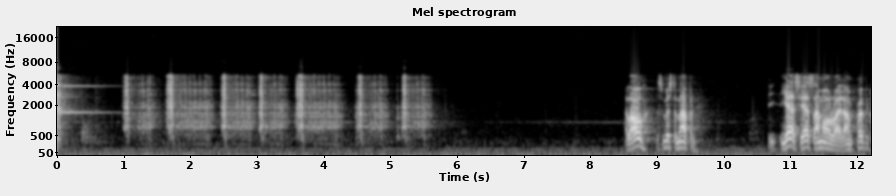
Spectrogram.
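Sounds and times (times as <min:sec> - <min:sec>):
telephone dial tone: 0:01.0 - 0:05.8
speech: 0:08.6 - 0:09.7, 0:10.7 - 0:12.2.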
